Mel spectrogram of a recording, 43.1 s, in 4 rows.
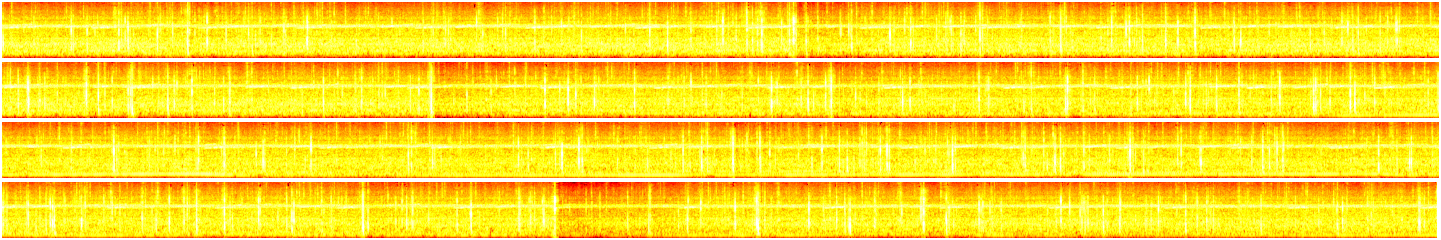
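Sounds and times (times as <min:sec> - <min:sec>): raindrops tapping on a poncho: 0:00.0 - 0:43.0.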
